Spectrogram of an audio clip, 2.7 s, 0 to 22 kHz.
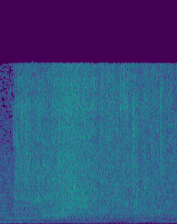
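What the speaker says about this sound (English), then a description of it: "That's 5 gallons of water flushed down the toilet right there." A household toilet flushes close by, a rushing gurgle of water that swells and then drains steadily through the short stretch, with no voices.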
